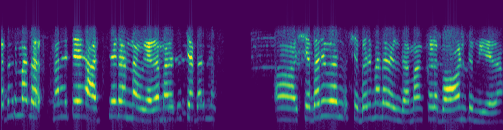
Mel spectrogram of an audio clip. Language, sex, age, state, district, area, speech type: Telugu, female, 45-60, Andhra Pradesh, Srikakulam, rural, conversation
